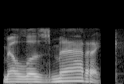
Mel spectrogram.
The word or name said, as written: melismatic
